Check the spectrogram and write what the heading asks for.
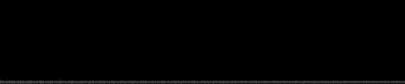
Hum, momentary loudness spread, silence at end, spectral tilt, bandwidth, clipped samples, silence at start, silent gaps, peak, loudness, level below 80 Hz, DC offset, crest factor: none; 2 LU; 0 s; -13.5 dB/octave; 1.3 kHz; under 0.1%; 0 s; none; -50 dBFS; -59 LUFS; -74 dBFS; under 0.1%; 8 dB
